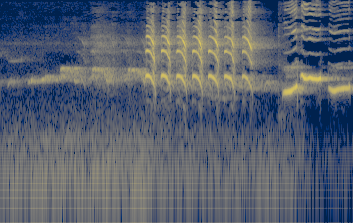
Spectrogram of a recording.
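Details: Chinese hwamei song: a quiet thin whistle, then eight loud, evenly spaced, down-slurred notes, followed by strong, clear, rising-and-falling whistles.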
